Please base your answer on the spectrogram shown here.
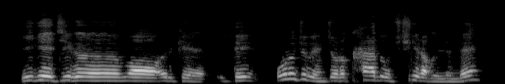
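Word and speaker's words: קדוש: 카도시. 카자는 세게 안 하셔도 돼요. 그냥 카도쉬.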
